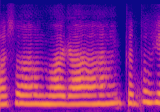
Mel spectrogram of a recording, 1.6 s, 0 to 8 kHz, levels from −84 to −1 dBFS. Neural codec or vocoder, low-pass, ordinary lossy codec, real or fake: codec, 16 kHz, 0.5 kbps, FreqCodec, smaller model; 7.2 kHz; none; fake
